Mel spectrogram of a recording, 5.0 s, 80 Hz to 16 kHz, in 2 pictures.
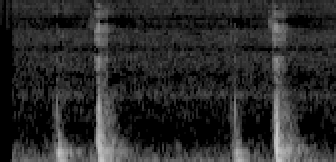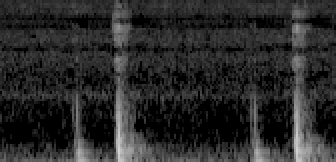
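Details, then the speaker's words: Audio example of bradycardia, a heart rate under 60 beats per minute; slow, regular lub-dub heart sounds at about 45 beats a minute. "In the opposite, our heart can beat too slowly or less than 60 beats per minute. If this happens, the body may not be able to maintain adequate blood flow to major organs."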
